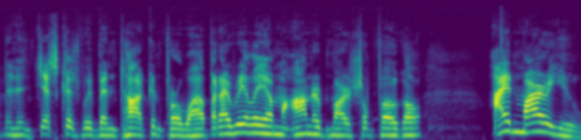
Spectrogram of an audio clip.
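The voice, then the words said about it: Emotional, choked-up voice. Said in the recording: “I'm getting a little choked up,”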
